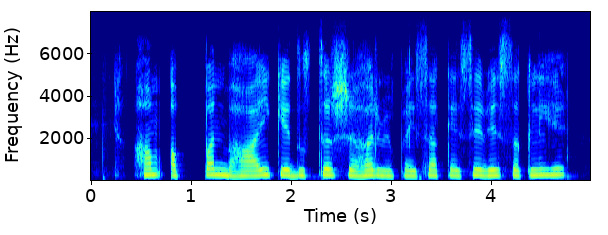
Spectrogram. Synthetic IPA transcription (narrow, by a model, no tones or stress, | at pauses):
hɐməpːənbʱaːiked̪ʊst̪əɾʃəɦəɾmẽpɛːsakɛːsebʱeːsɐkliɦɛː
